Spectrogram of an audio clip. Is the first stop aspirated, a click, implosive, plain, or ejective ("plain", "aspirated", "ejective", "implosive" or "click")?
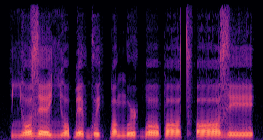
implosive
